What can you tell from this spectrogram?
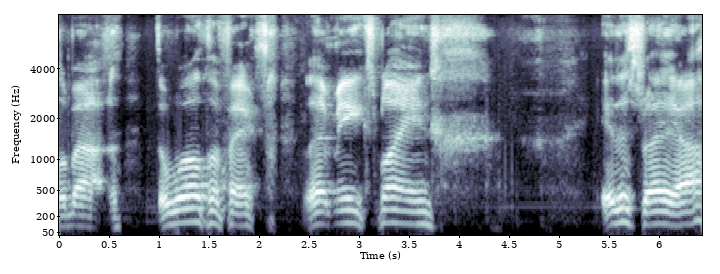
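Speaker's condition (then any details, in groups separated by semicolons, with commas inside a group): Cerebral palsy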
